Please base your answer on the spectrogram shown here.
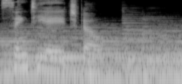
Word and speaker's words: Santiago: Pronunciation, Santiago.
